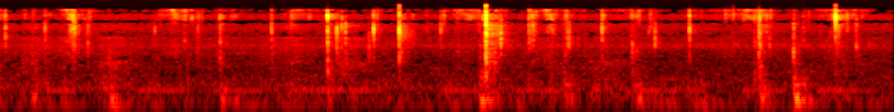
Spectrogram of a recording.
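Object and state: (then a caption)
Dried soap cube being scraped. A metal blade scrapes and shaves the edges and faces of a hand-held cube of dried grey soap a few centimetres across. Short, dry scraping strokes and crisp, bright clicks arrive at an irregular pace over a soft, low rumble, each one dying away almost instantly.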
